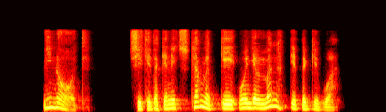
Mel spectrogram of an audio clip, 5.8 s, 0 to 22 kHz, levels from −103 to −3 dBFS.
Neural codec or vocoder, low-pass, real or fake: codec, 16 kHz, 1.1 kbps, Voila-Tokenizer; 7.2 kHz; fake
